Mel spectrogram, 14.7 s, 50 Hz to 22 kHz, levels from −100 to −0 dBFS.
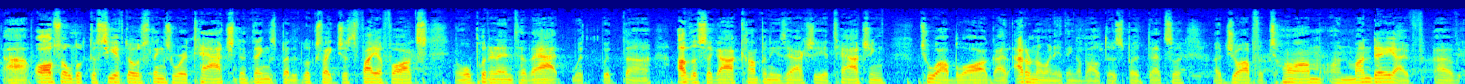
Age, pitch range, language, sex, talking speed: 40-59, 110-140 Hz, English, male, 220 wpm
